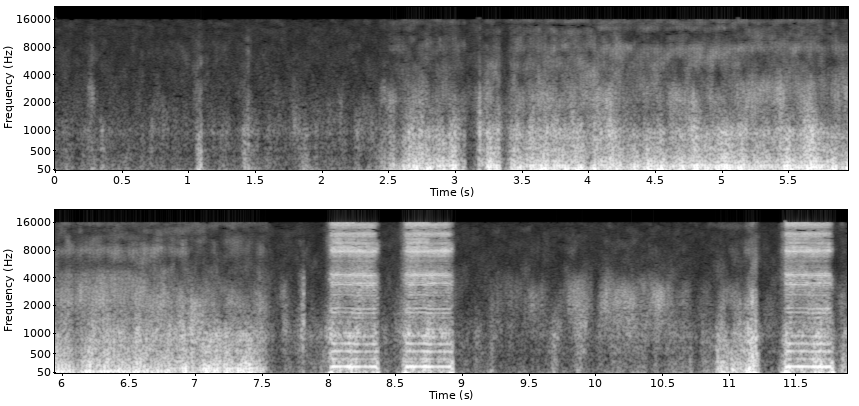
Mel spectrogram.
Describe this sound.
Whenever I use my USB stick, my computer always makes an awful noise. I decided to record it and see if any of you guys can make anything out of it.
To me it sounds like some sort of aliens or robots talking to each other.
The only editing done was noise removal to get rid of the fuzziness and amplification to make it a little bit louder.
